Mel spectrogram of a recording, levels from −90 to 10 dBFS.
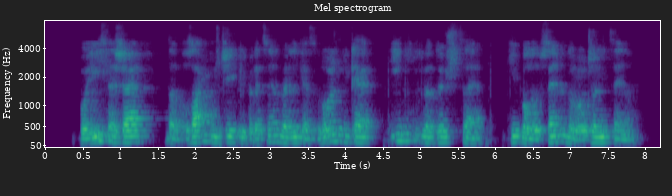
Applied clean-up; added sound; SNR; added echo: neural mask model DeepFilterNet 3.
